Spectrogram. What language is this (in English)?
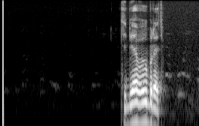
Russian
